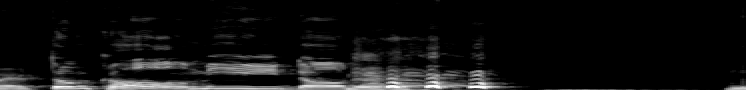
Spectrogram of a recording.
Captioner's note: laughing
